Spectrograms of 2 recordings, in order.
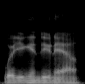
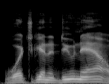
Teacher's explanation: What are you became really short, like whatcha. Right. And going to, of course, became gonna.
